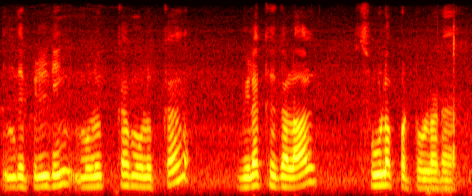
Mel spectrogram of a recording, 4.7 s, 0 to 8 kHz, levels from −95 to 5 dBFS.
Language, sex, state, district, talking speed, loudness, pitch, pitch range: Tamil, male, Tamil Nadu, Nilgiris, 75 wpm, -18 LUFS, 155 Hz, 145-170 Hz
